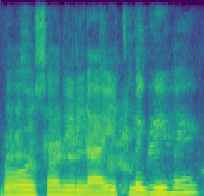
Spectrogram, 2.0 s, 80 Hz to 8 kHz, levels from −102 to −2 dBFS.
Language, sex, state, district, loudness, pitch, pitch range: Hindi, female, Uttar Pradesh, Lucknow, -13 LUFS, 190 Hz, 180-225 Hz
